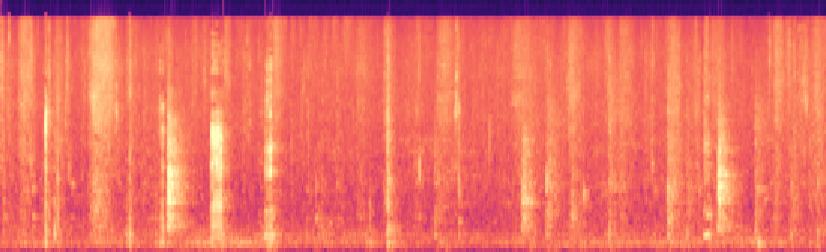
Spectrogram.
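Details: Pig in Indonesia, breathing and eating, giving a run of short, irregular oinks and snuffling grunts, some louder bursts between softer breathy snorts, in a small enclosed space.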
